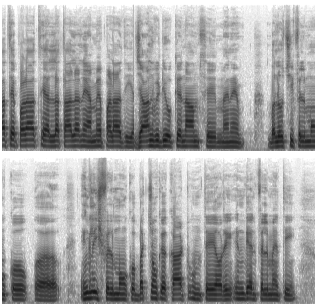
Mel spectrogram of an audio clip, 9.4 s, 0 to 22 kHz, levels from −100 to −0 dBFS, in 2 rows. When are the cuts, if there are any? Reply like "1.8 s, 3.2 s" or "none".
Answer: 2.0 s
